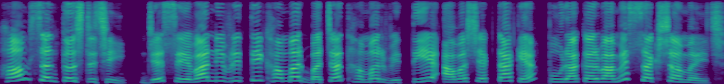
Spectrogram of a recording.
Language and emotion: Maithili, happy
